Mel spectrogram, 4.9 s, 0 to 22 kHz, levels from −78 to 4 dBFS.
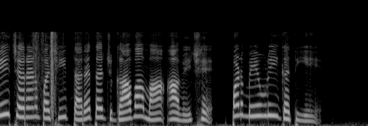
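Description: Speech coded as G.722 wideband telephone audio, with nothing above 7.7 kHz, carries a burst of cable scratch noise from 0.43 to 0.86 s. Dense, uneven rustling sits nearly as loud as the voice, likely from a worn cable or connector being moved. Unlike isolated clicks, it is continuous and grainy.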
